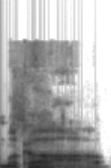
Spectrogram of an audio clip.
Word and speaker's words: macabre: I'm one of the people who doesn't pronounce the R Macabre. I'm just saying. Not everybody. – I believe okay, anyway. That's the correct way to say it. – Well, it's the French way of saying it.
